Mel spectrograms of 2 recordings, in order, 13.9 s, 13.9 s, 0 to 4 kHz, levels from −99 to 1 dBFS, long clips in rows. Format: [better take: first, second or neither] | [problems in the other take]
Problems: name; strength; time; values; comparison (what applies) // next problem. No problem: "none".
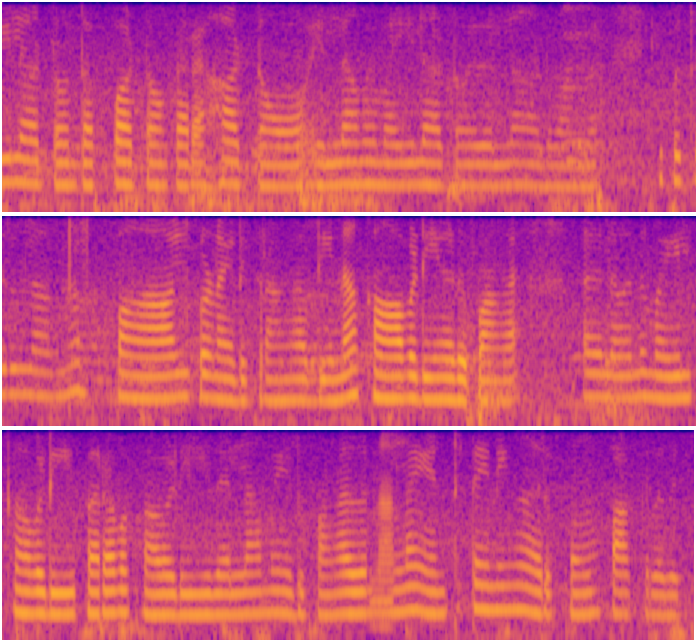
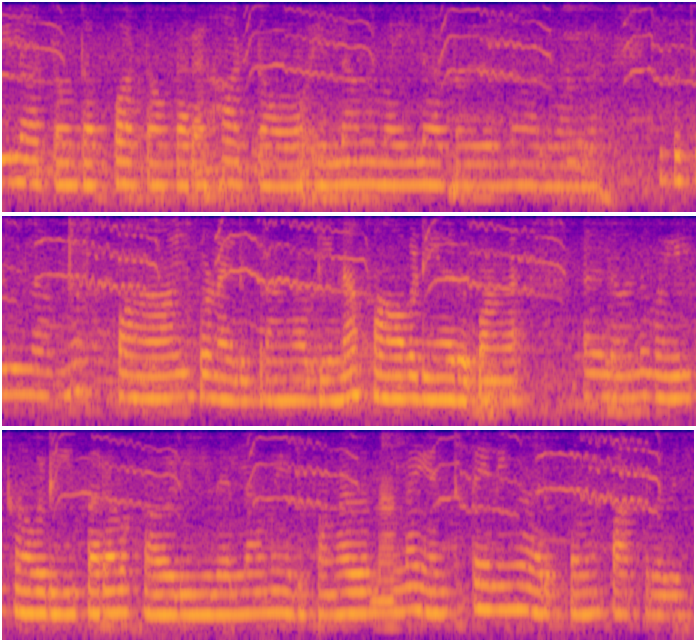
first | background sound (Bird); 17 dB below the speech // room echo; dies away in 0.3 s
